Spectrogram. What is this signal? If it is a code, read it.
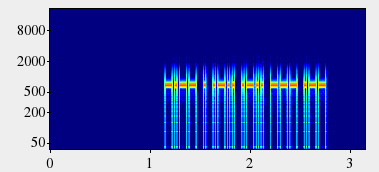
Morse code, heard as a keyed tone, about 50 wpm, 700 Hz. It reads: YELLOW
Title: Top 1751-2000 Words 50wpm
